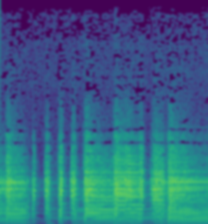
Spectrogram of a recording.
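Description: A short burst of loud, heavily distorted electric guitar rock with a driving beat and rapid rhythmic chops, dense and saturated throughout, with no voices.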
